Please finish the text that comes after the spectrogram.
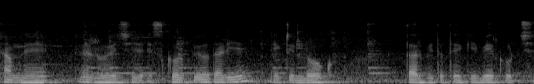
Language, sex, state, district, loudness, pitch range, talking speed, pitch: Bengali, male, West Bengal, Malda, -32 LUFS, 100-110 Hz, 135 wpm, 100 Hz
